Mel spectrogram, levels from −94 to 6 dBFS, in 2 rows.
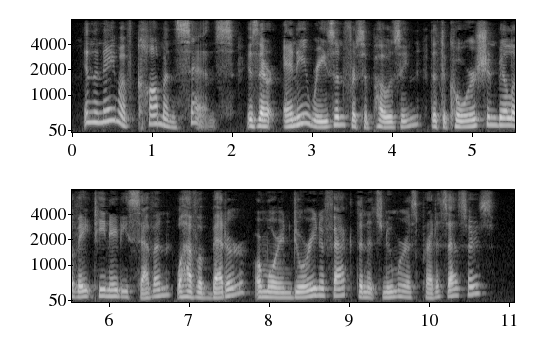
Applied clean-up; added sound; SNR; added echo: none; none; none; none.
